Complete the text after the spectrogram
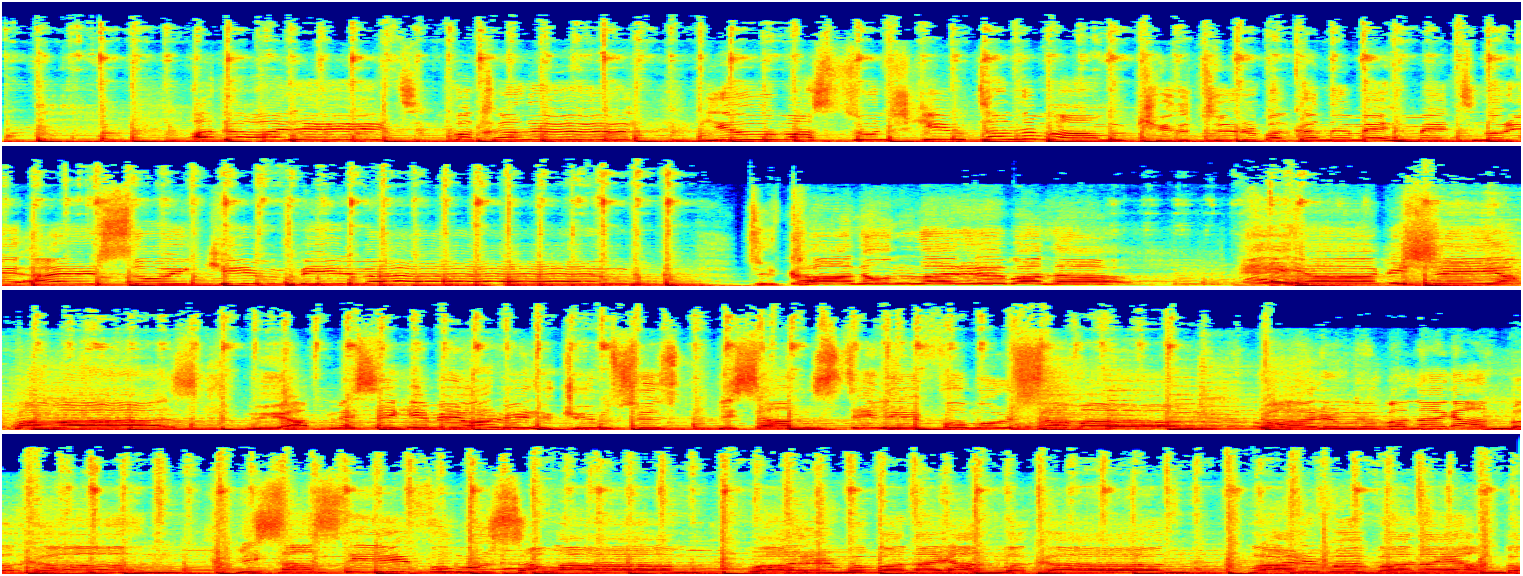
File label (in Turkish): Kadin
